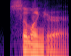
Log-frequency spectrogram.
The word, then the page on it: cylinder: American English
